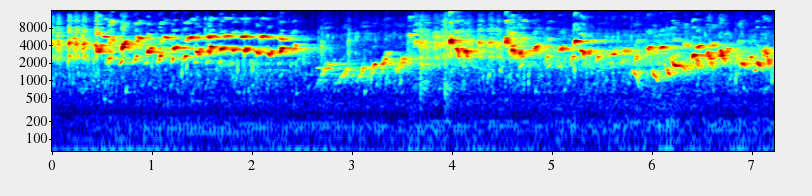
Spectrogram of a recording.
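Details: White-rumped shama singing in a lively, varied stream of high whistled phrases and rapid chattering notes, with sweeping slurs and trills running almost without pause.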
